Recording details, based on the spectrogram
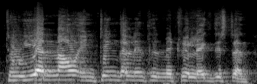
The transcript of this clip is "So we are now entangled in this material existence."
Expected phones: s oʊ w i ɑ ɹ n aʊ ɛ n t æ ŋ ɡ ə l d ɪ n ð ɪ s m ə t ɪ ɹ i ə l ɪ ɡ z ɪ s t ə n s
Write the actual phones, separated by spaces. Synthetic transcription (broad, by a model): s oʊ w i ɑ ɹ n aʊ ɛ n t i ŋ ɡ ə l ɪ n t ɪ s m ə t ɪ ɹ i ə l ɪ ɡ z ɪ s t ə n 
